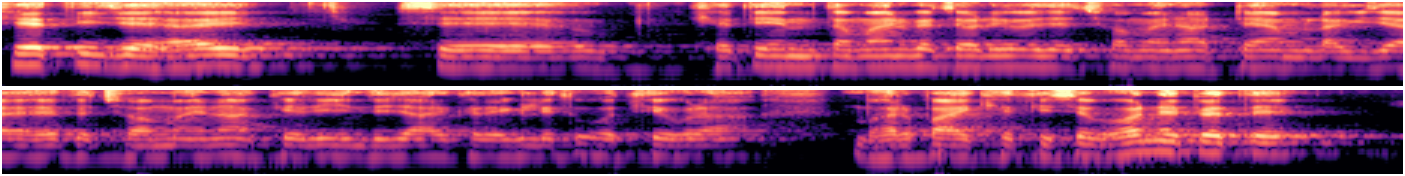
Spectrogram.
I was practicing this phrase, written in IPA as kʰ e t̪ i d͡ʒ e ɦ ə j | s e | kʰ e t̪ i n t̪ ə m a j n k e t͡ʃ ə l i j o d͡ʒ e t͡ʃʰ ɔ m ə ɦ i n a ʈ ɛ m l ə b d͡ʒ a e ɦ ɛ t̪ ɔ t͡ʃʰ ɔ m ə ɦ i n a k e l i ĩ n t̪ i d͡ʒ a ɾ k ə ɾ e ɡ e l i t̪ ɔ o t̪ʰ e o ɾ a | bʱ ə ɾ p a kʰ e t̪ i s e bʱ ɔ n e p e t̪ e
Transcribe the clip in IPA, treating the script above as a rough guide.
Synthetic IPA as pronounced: kʰ e t̪ i d͡ʒ e ɦ ə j | s e | kʰ e t̪ i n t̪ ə m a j n k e t͡ʃ ə l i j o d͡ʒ e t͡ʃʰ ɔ m ə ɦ i n a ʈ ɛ m l ə ɡ d͡ʒ a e ɦ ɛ t̪ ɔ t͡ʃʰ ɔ m ə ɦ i n a k e l i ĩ n t̪ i d͡ʒ a ɾ k ə ɾ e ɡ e l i t̪ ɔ o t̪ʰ e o ɾ a | bʱ ə ɾ p a kʰ e t̪ i s e bʱ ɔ n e p e t̪ e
